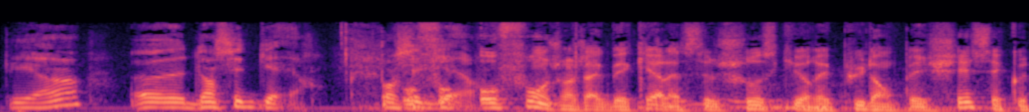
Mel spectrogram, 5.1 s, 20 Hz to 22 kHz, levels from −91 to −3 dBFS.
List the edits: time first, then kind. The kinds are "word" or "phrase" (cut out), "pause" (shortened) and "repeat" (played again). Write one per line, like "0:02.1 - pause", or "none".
none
